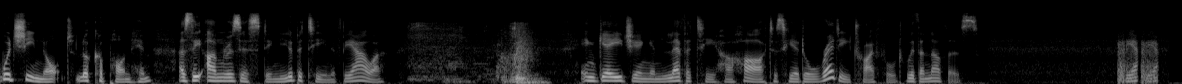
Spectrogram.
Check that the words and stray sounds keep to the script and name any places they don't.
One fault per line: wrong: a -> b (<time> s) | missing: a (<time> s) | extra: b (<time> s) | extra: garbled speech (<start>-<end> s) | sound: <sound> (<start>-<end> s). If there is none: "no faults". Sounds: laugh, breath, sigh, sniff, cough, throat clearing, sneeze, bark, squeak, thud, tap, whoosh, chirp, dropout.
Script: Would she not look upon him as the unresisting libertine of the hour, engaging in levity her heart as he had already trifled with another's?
sound: sigh (4.1-5.5 s)
sound: laugh (11.2-11.6 s)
